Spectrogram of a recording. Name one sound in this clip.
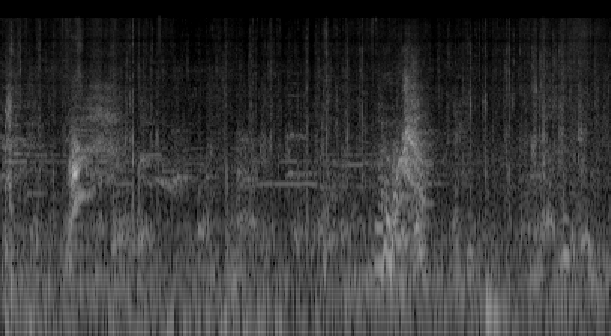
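Foxes crunch dry food close by.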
